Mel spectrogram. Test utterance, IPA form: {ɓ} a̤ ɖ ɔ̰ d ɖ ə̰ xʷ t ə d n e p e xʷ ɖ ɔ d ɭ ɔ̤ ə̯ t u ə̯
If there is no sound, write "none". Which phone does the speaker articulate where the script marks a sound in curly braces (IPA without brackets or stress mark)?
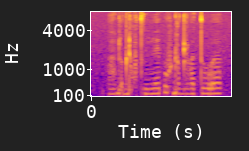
p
